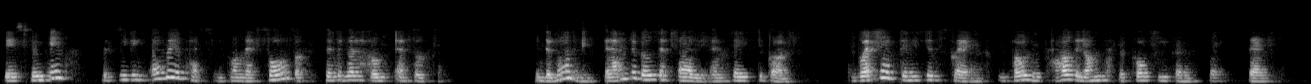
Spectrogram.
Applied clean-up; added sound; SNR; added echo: neural mask model DeepFilterNet 3.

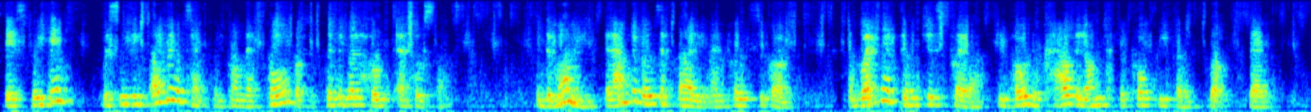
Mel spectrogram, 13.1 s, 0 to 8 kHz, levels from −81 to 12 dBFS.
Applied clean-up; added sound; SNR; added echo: neural separator model SepFormer DNS4.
